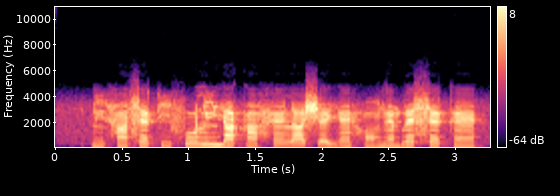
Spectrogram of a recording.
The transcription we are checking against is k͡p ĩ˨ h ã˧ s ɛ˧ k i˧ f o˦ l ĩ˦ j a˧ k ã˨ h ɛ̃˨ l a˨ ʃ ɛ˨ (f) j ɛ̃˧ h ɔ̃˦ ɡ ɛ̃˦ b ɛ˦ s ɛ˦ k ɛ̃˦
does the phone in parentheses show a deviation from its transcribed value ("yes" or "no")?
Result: yes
